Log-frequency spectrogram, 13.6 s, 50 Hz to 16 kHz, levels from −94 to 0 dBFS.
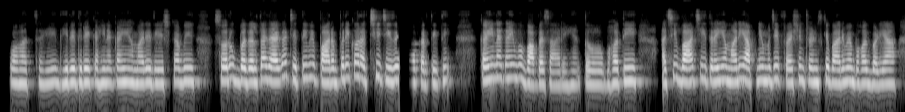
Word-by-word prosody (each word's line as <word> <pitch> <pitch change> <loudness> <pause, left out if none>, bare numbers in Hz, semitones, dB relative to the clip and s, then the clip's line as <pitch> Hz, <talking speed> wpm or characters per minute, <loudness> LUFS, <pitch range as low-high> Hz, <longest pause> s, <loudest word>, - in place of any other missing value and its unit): बहुत 225 -1 -2
सही। 225 +1 -4
धीरे-धीरे 235 +1 +2
कहीं 230 -1 -1
न 230 - -3
कहीं 240 0 +1
हमारे 225 +1 +1
देश 225 0 -3
का 240 - -1
भी 245 +1 0 0.4
स्वरूप 260 +1 +2
बदलता 240 +2 +4
जाएगा। 250 +4 +4
जितनी 285 -1 -3
भी 295 0 -4
पारंपरिक 240 +6 +2
और 315 -2 +2
अच्छी 270 +4 -2
चीज़ें 255 0 +2
हुआ 235 -3 -5
करती 220 0 -2
थीं। 255 0 -4 0.5
कहीं 260 +2 +3
न 295 - -1
कहीं 290 +1 -3
वो 290 0 -3
वापस 215 0 +3
आ 200 -1 -4
रही 200 0 -8
हैं। 210 +1 -9
तो 210 -1 -2
बहुत 225 +3 -1
ही 250 -1 +2 0.4
अच्छी 230 +7 -3
बातचीत 250 +2 +3
रही 250 +1 +3
हमारी। 255 +1 +1
आपने 250 +2 -4
मुझे 255 +2 0
फैशन 235 +3 -1
ट्रेंड्स 240 -1 0
के 260 0 +2
बारे 225 +1 +2
में 250 0 +2
बहुत 225 0 -1
बढ़िया 220 +1 -1
240 Hz, 205 wpm, -23 LUFS, 225-255 Hz, 0.5 s, बदलता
